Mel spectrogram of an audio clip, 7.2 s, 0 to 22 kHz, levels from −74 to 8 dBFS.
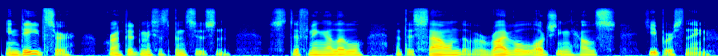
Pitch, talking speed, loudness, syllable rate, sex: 120 Hz, 150 wpm, -21 LUFS, 5.0 syllables/s, male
